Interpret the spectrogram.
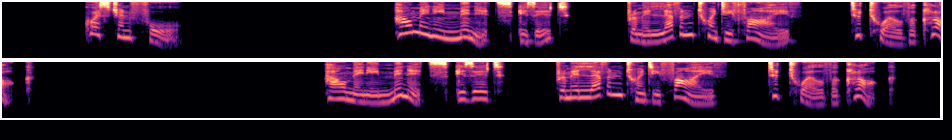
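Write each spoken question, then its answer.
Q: How many minutes is it from 11:25 to 12 o'clock?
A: 35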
